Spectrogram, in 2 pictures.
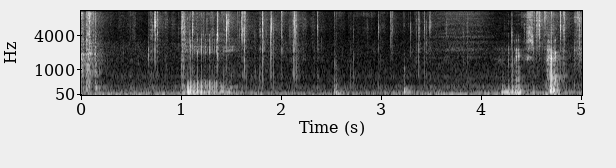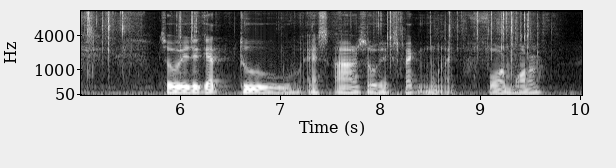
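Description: A foil wrapper crinkles in hands.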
